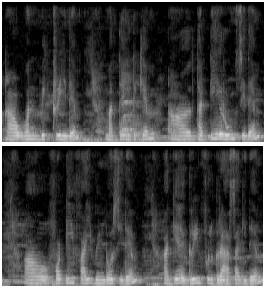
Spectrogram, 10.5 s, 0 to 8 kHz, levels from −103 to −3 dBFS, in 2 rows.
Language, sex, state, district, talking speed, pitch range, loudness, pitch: Kannada, female, Karnataka, Chamarajanagar, 115 wpm, 195-220 Hz, -32 LUFS, 210 Hz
